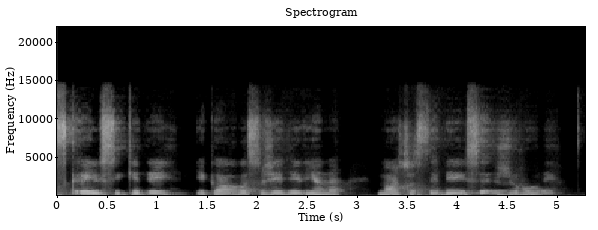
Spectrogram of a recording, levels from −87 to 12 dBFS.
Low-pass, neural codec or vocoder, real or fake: 14.4 kHz; codec, 44.1 kHz, 2.6 kbps, DAC; fake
